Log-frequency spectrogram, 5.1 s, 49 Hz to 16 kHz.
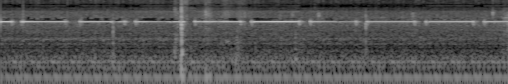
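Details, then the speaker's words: International 4400 DT466 no-start with key on, engine not running, IDM under-voltage codes: shrill buzzer keeps chirping, consistent with the ECM losing power; the cause was a melted fuse, which was repaired and the truck then started. "This ignition circuit, sorry for the buzzer, can't make it stop."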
